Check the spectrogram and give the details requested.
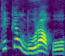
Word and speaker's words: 태평로: 일반 명사로 나올 때는 그냥 태평노라고 발음되는 대로 우리가 자음동화가 일어나잖아요. 태평노 이렇게 종노처럼 표현이 되잖아요.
